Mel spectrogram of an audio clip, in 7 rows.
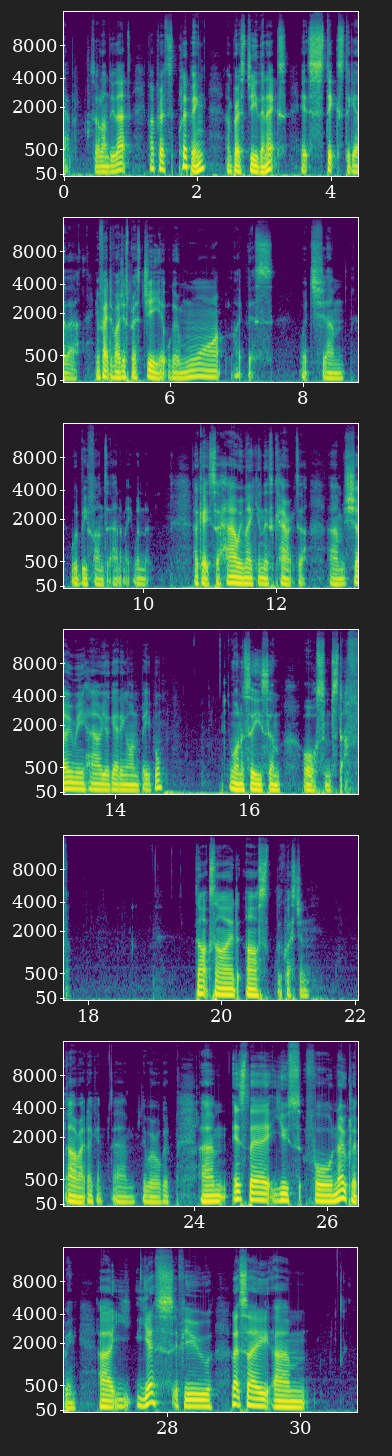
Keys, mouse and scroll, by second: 1.1 click, 2.2 g, 5.0 g, 9.1-12.2 middle drag, 28.4-29.7 middle drag, 29.7-30.0 scroll up 2, 30.3-30.8 middle drag.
